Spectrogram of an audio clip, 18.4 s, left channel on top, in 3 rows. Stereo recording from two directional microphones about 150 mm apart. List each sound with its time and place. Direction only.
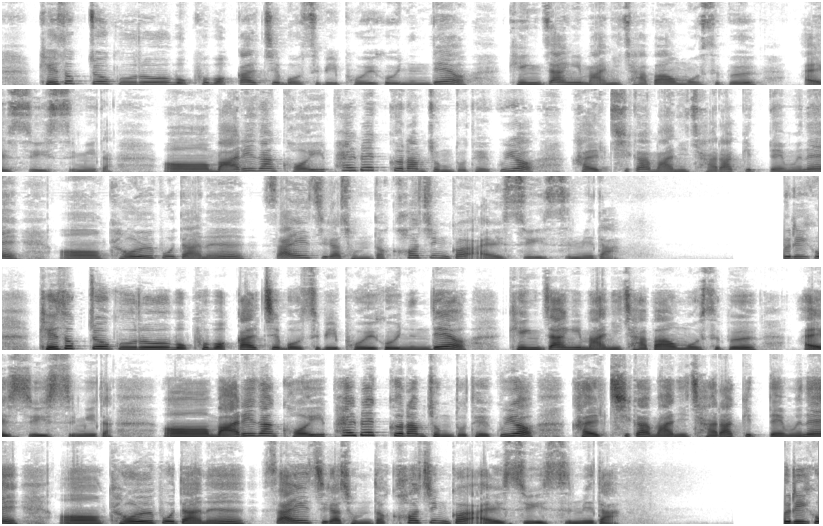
0.0 s speech: 40° right (ahead or behind)
18.1 s speech: 40° right (ahead or behind)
